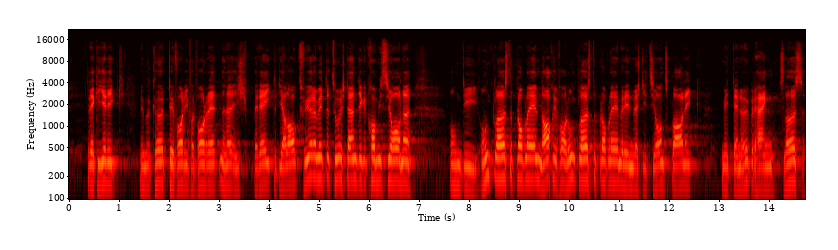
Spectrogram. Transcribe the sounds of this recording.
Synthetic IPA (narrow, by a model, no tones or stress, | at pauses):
trɛɡiəɾɪɡ | ʋiməɾkʰhøːɾtʰhɛfɔɾifɔɾfoːrːɛtnənəɪʃb̥ɛɾaɪt̚d̥ədialoːk̚t͡sfyːəɾəmɪt̚dət͡suəʃtændɪɡəkʰɔmisjoːnə | ʊmd̥iʊnkløːstəprɔbleːmnɑːχʋifoːɾʊnkløːstəprɔbleːməɾɪnvɛʃtit͡sjoːnsplɑːnɪk | mɪt̚d̥ɛnəʏbəɾhæŋt͡sløːzə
